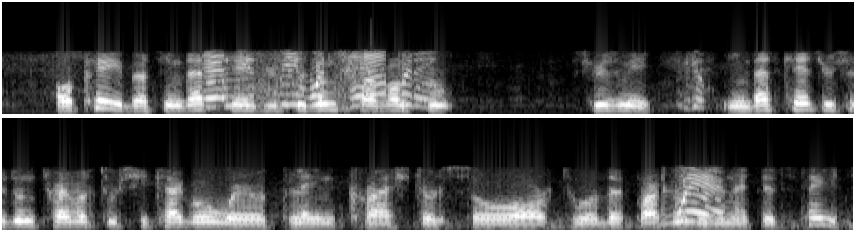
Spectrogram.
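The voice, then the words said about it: French accent. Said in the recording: “your French accent is so beautiful”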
